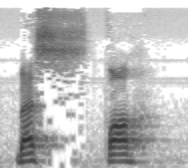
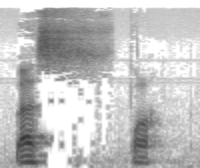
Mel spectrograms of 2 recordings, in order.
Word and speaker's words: بسطة: بسطة. – Yes. – Pronounce it like a sin. So it says Sad is pronounced the same as sin here. Pronounce the sound of Sad like a sin. Basta.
